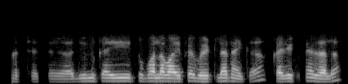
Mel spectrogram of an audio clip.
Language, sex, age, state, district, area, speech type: Marathi, male, 30-45, Maharashtra, Nagpur, urban, conversation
